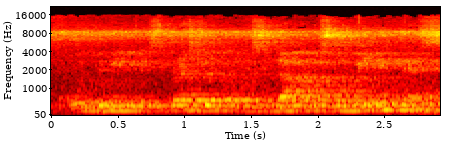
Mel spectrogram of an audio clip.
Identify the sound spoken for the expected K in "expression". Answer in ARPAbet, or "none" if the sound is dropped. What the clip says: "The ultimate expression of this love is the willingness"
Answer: none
